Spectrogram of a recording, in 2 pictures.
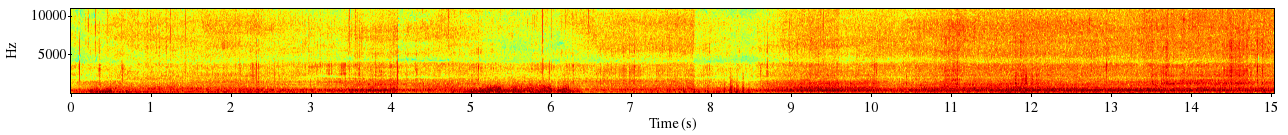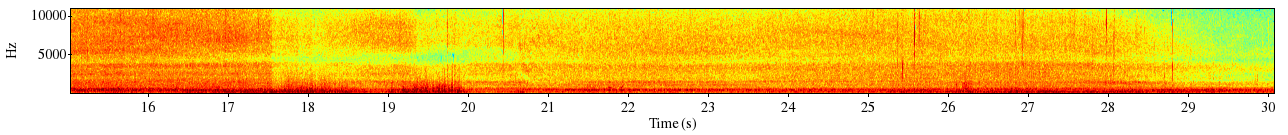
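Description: Longboard wheels rolling over asphalt in a steady rumble, mixed with wind on the microphone as the board moves, easing briefly twice.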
